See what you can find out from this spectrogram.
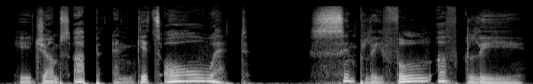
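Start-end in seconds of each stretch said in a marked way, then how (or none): none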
